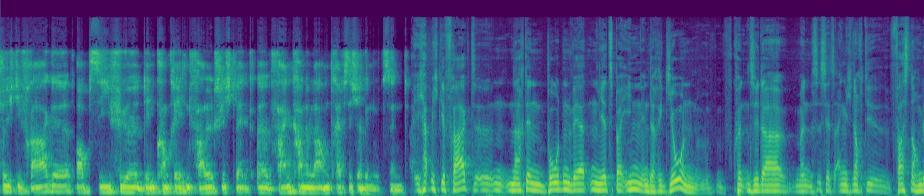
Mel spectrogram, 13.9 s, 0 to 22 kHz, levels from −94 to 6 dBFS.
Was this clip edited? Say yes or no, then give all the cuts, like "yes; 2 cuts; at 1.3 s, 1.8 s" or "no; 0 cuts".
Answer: no; 0 cuts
